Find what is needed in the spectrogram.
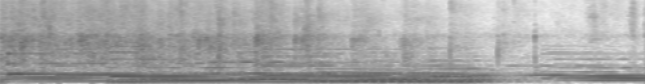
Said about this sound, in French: Est-ce qu'on peut rendre gloire à son saint nom en applaudissant Jésus ce matin dans ce lieu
